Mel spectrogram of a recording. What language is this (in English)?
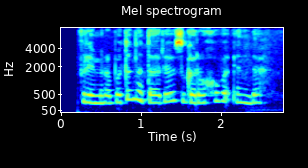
Russian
